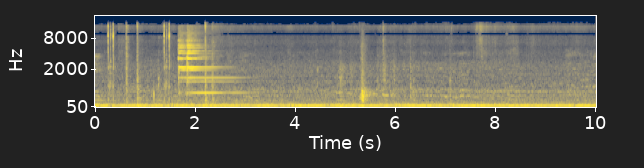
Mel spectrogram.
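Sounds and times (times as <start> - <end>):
low machine hum: 0.0 - 10.0
ringing metallic strike: 1.7 - 3.2.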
